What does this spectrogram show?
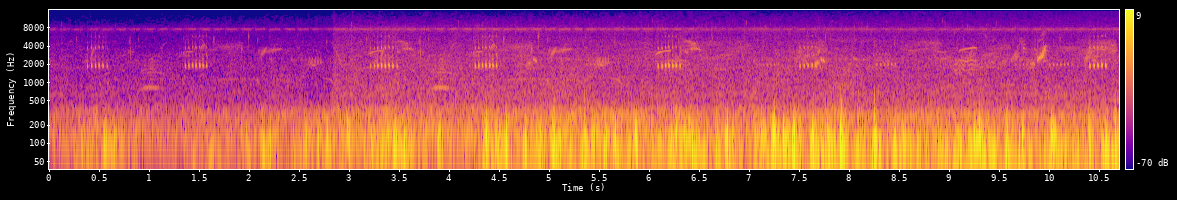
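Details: Lesser whistling duck in Manikganj: short clear whistled notes repeated about once a second over steady low rumbling background noise, with a few fainter lower notes.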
